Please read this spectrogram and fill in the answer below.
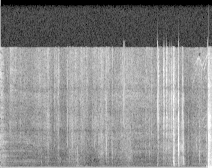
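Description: Faint handling noise of a camera and lens, a few soft clicks and rustles, most of them in the last second or so, over a steady low hum.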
